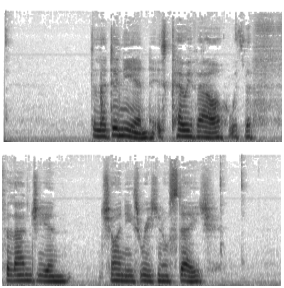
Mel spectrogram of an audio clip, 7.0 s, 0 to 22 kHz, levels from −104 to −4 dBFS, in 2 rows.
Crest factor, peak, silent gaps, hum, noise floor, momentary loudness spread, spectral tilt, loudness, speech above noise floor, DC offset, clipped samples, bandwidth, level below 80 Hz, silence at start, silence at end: 16 dB; -6 dBFS; none; none; -55 dBFS; 12 LU; -6 dB/octave; -22 LUFS; 34 dB; under 0.1%; under 0.1%; 16 kHz; -52 dBFS; 0.05 s; 0.85 s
